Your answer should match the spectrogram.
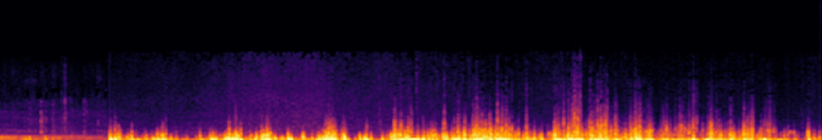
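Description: Heavy wind buffeting a phone microphone, starting abruptly about a second and a half in and staying loud and gusty.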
